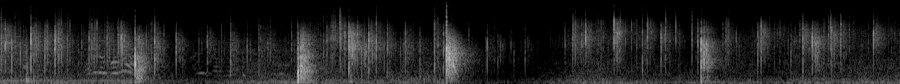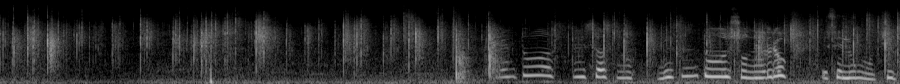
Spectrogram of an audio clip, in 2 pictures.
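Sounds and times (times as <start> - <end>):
bonfire crackling and popping: 0.0 - 18.0.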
